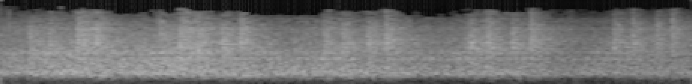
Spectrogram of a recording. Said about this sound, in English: What management did not seem to realise was that in the long term, people would not invest in stereo just to have the effect of trains passing through their living rooms.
